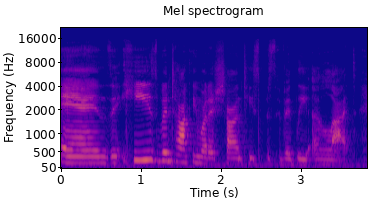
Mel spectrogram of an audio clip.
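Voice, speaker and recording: With very wide pitch swings and a bright, sharp tone, the voice moves at a fairly slow pace. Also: woman. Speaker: commentary vlogger. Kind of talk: casual commentary vlog. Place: home room.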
